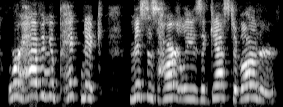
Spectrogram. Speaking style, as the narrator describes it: A 60-ish but vigorous woman, shouted

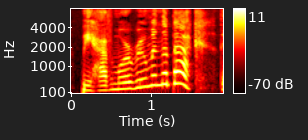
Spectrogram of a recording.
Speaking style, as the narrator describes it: cried

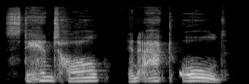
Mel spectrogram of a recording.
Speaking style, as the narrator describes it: David whispered

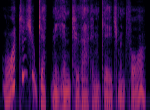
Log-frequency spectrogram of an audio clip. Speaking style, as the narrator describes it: the uncle reproached the nephew gently, saying

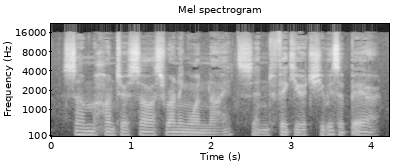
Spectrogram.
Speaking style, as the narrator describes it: I said, struggling to keep my voice even

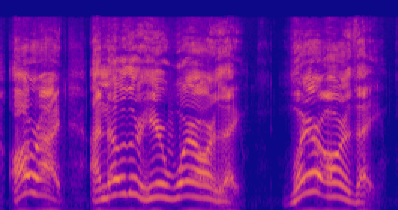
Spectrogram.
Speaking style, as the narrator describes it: Edge running out of the production truck and into the building yelling

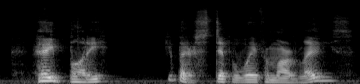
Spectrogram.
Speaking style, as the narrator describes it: Chad warned, his voice dripping with aggression

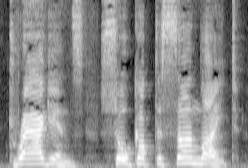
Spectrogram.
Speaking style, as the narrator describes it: Brighteye called out

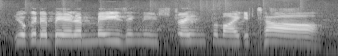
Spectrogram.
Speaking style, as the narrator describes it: shout

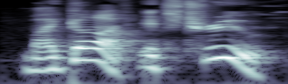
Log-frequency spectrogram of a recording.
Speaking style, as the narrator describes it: Yessarian shrieked in terror

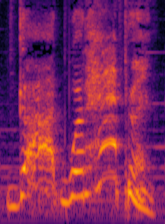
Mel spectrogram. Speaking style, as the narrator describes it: screamed into the dark

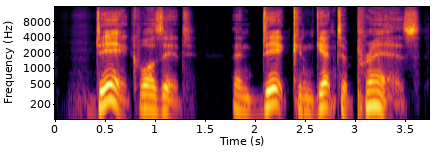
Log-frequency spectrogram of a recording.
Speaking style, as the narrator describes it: said Silver

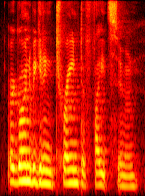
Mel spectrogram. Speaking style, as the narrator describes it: I said sadly

